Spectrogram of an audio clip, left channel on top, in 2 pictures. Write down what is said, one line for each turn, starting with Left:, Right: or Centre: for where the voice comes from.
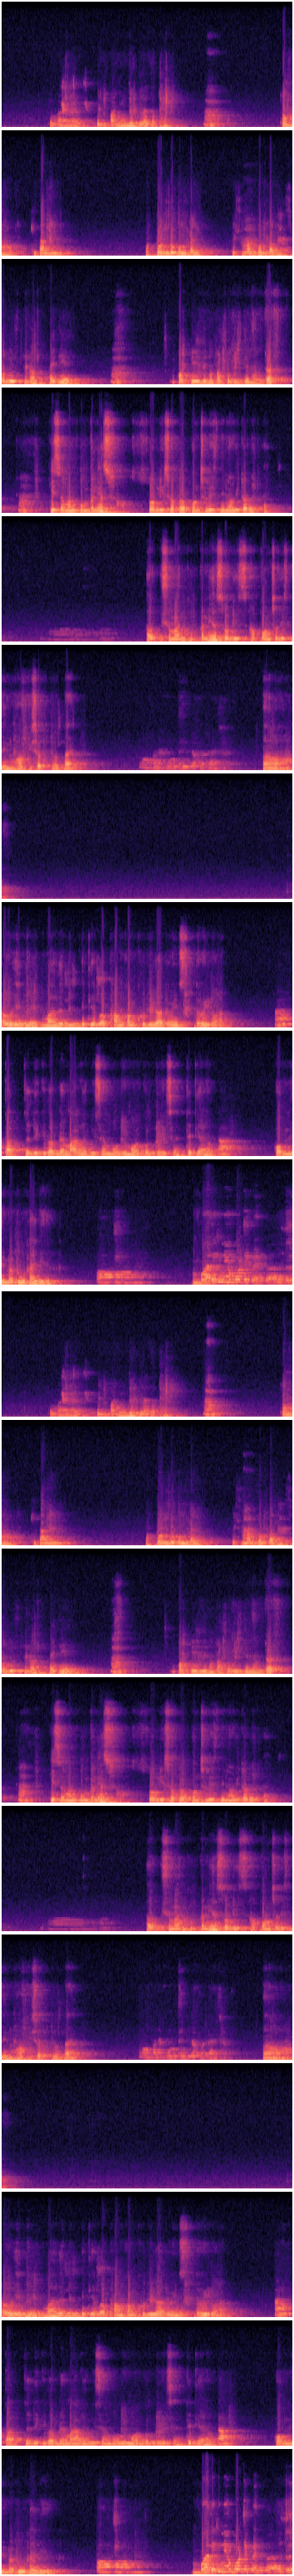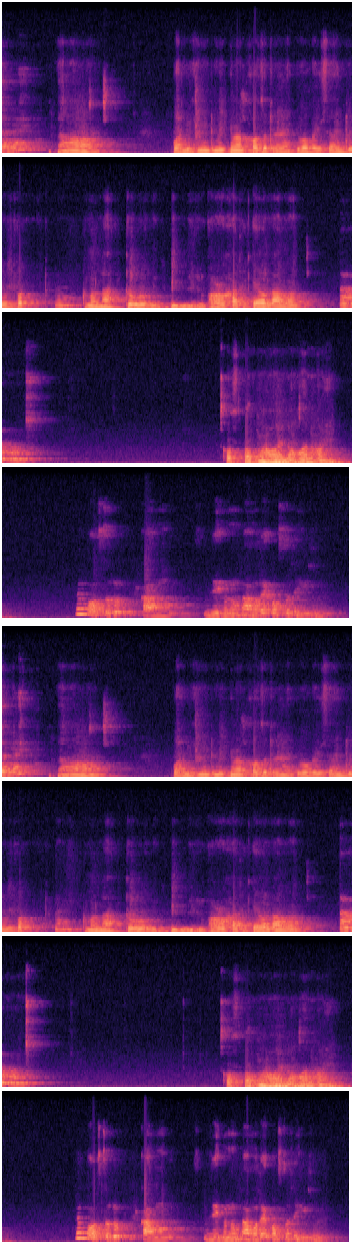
Left: তোমাৰ কোম্পানী লৈ পেলাই যাব।
Right: উম।
Left: তোমাৰ কিমান কোনটো কোম্পানী? কিছুমান
Right: উম
Left: কোম্পানী চল্লিশ দিনত উঠাই দিয়ে।
Right: উম
Left: পঁয়ত্ৰিশ দিনৰ পৰা চল্লিশ দিনৰ ভিতৰত,
Right: উম
Left: কিছুমান কোম্পানীয়ে চল্লিছৰ পৰা পঞ্চল্লিছ দিনৰ ভিতৰত উঠায়।
Right: অ
Left: আৰু কিছুমান কোম্পানীয়ে চল্লিশ পঞ্চল্লিছ দিন হোৱাৰ পিছত উঠায়।
Right: অ', মানে কোম্পানীলৈ পঠাইছো।
Left: অ'। আৰু এনে তোমাৰ যদি কেতিয়াবা ফাৰ্ম খন খুলিলা তুমি ধৰি লোৱা
Right: সেইটো
Left: তাত যদি কিবা বেমাৰ লাগিছে মুৰ্গী মৰিব ধৰিছে। তেতিয়া,
Right: অ
Left: কম দিনতো উঠাই দিয়ে।
Right: অ' অ',
Left: উম
Right: পোৱালি খিনিৰ ওপৰত ডিপেণ্ড কৰা সেইটো কাৰণে।
Left: অ', পোৱালি খিনি তুমি কিমান সযতনে ৰাখিব পাৰিছা, সেইটোৰ ওপৰত
Right: উম
Left: তোমাৰ লাভটোও ভৰসা থাকে আৰু লাভৰ।
Right: অ' অ'।
Left: কষ্ট হয়, নোহোৱা নহয়।
Right: কষ্টটো, কাম যিকোনো কামতে কষ্ট থাকিবই।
